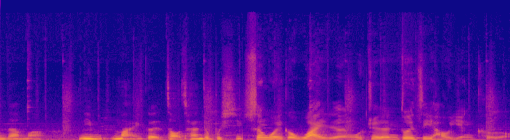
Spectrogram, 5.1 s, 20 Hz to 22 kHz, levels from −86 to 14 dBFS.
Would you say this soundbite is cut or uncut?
cut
